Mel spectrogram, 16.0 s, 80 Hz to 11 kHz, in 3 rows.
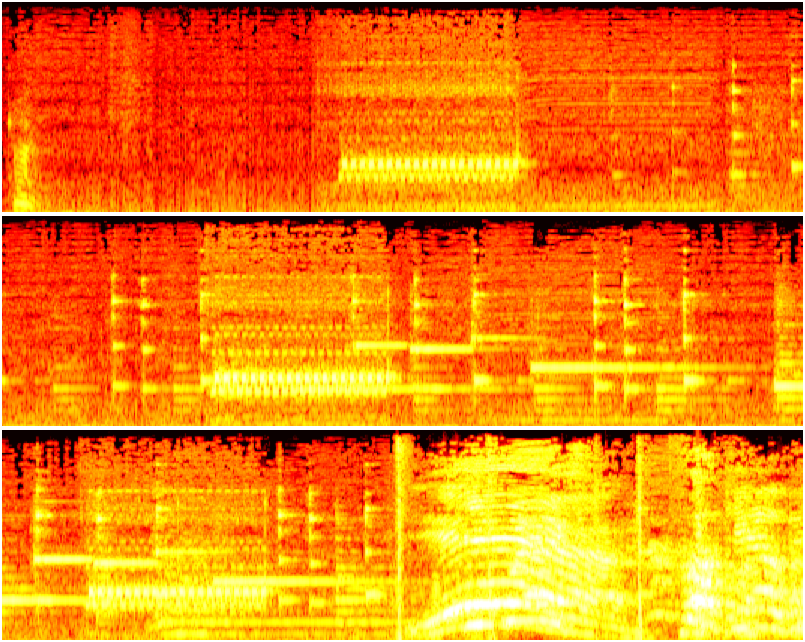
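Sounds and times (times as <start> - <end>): warbling electronic phone ring: 2.2 - 3.6, 6.7 - 9.7, 10.9 - 13.2
ringtone tune: 6.1 - 13.3.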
